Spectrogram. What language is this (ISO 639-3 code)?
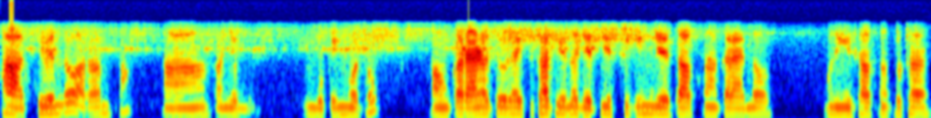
snd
